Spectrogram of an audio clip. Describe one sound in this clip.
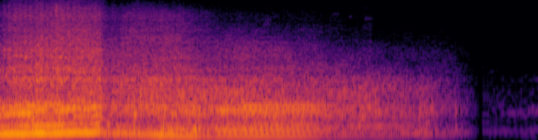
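A car engine idles roughly, then fades away.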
